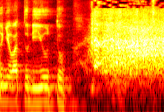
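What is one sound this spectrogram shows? A man laughs loudly into a microphone.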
